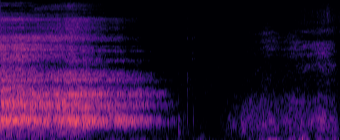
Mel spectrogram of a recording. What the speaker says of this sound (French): et on expire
